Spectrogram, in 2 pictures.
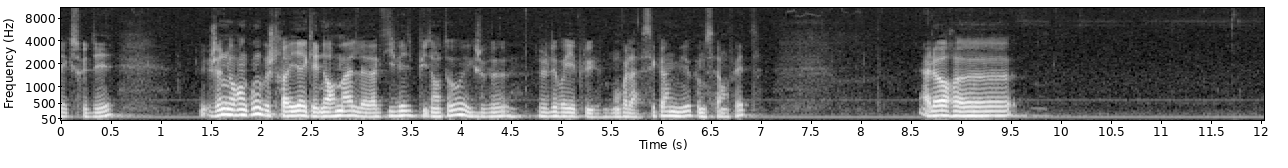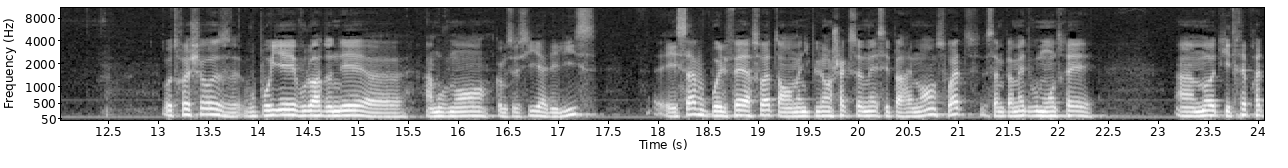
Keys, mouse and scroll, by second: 1.9 n, 3.4 click, 3.7 n, 4.4 shift+middle click, 4.8 Tab, 5.2 middle click, 6.2-6.7 scroll up 3, 6.3 Tab, 6.8 middle click, 7.7 alt+right click, 8.6 alt+shift+right click, 9.5 middle click, 9.9 shift+middle click, 10.4 g, 11.8 right click, 12.2 g, 14.1 click, 14.5 ctrl+z, 17.8-18.2 scroll up 2, 18.2 shift+middle click, 21.2 middle click.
